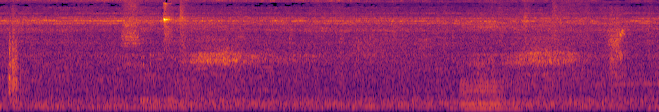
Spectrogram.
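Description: Steady background hum and rush of a supermarket refrigerated aisle, the sound of the open cooler cases' fans and the store ventilation. A short low voice sound comes about five seconds in.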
